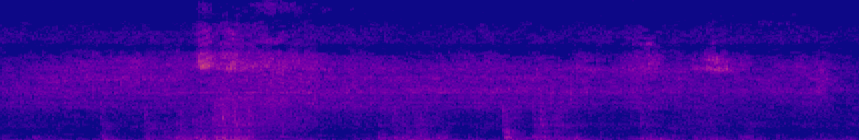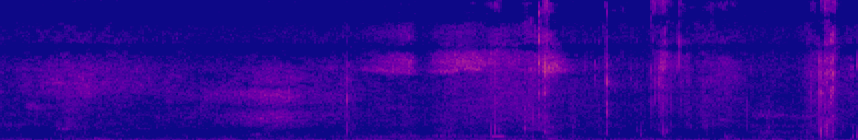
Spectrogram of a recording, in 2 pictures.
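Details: Sixteen-year-old pet dog named Milk sleeping deeply and snoring heavily: low, rough rumbling snores rise and fall, loudest early on, then continue as quieter, steady breathing rasps.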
